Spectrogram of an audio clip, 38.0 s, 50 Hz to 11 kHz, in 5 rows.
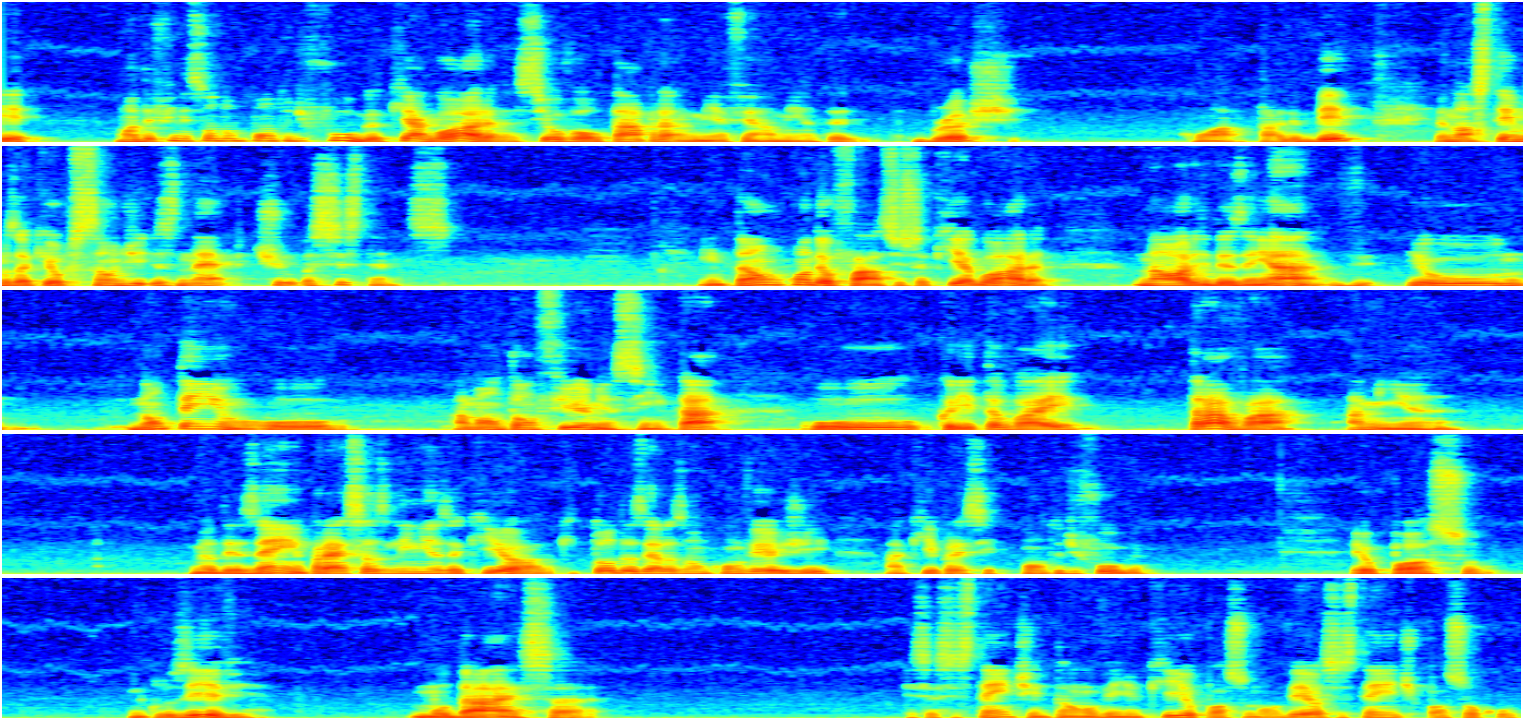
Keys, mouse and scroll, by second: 4.4 b, 11.9 click, 15.9-17.2 drag, 17.6-18.7 drag, 19.4-21.5 drag, 23.2-25.6 drag, 26.6-28.6 drag, 29.6 ctrl+z, 31.9 Delete, 36.6-38.0 drag.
